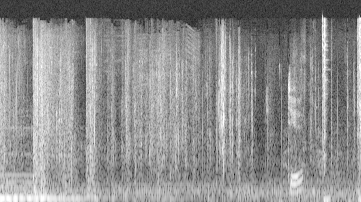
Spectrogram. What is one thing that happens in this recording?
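Footsteps thud quickly on dry ground.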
